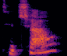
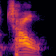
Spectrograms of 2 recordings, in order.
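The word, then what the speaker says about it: Tchao: Michael Tichow? Michael Chow. Chow. Sorry, the T's silent.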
